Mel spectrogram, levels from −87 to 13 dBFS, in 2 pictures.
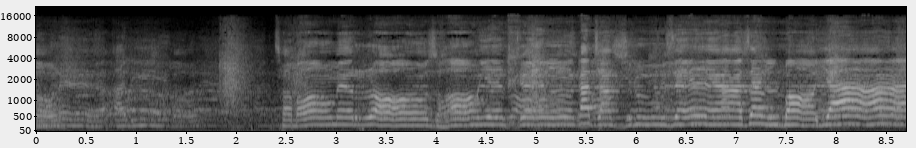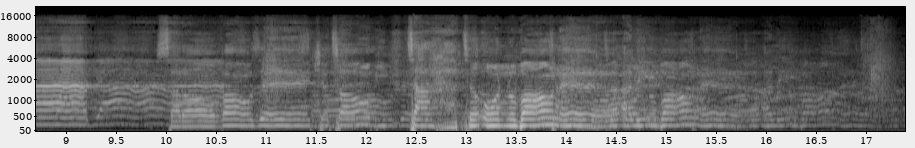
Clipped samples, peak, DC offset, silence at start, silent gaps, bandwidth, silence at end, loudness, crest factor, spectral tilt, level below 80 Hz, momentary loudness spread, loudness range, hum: under 0.1%; -4 dBFS; under 0.1%; 0 s; none; 16.5 kHz; 0 s; -23 LUFS; 20 dB; -3 dB/octave; -60 dBFS; 17 LU; 8 LU; none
